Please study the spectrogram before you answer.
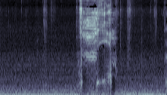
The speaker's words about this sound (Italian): Questa tosse non credo che sia dovuta al reflusso, eh. sono rimasulli. Rimasulli dei polmoni, se qualcosa.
